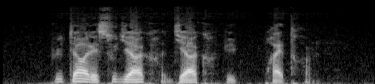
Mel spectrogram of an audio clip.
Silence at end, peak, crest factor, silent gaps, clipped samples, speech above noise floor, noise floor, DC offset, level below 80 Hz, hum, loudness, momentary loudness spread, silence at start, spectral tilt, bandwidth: 0.65 s; 0 dBFS; 16 dB; none; under 0.1%; 35 dB; -50 dBFS; under 0.1%; -38 dBFS; none; -14 LUFS; 18 LU; 0.5 s; -5.5 dB/octave; 16 kHz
